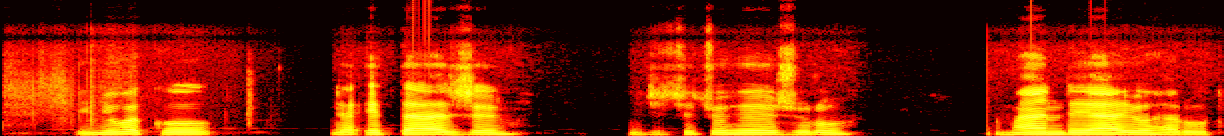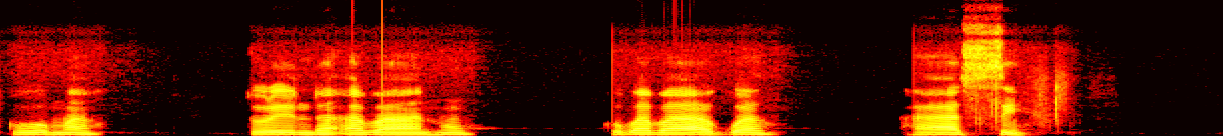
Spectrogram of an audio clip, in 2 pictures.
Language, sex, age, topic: Kinyarwanda, male, 25-35, government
